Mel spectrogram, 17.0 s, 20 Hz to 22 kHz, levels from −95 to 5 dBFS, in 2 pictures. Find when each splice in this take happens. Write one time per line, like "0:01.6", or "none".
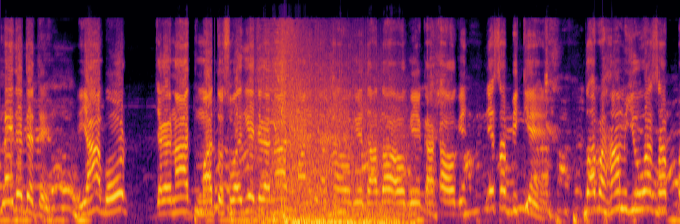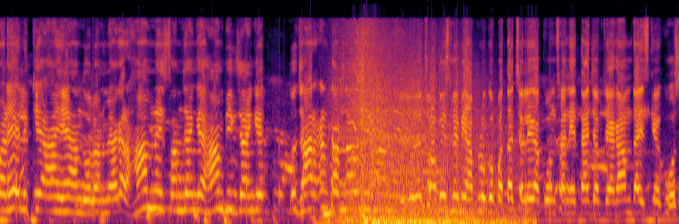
0:04.0
0:13.4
